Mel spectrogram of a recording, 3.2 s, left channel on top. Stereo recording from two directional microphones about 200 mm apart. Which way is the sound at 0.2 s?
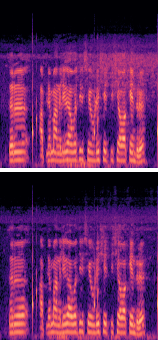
60° right (ahead or behind).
